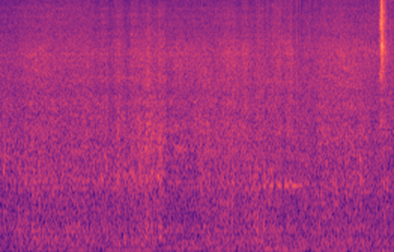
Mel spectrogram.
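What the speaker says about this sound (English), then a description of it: "The trains just kind of ran through each other" Trains in the factory-building video game Satisfactory run along rails with a loud, steady rumble and rolling clatter that fills the whole stretch, with no voices over it.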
